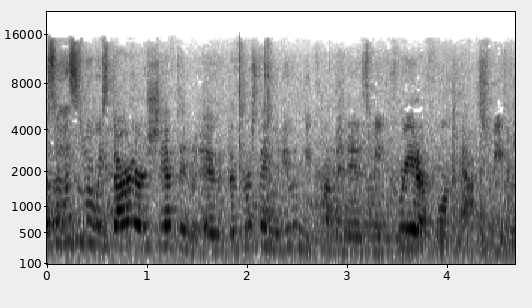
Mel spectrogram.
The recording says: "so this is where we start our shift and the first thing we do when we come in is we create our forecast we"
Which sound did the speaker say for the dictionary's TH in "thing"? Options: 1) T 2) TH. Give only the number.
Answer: 2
